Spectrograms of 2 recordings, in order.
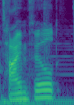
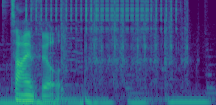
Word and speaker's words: Thymefield: right into Io's first impressions of Alice uh Timefield. Yeah, that's how you pronounce her name. Timefield.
